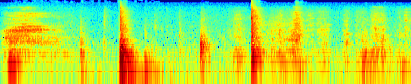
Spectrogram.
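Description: A heavy breath out, then about four sharp knocks and clacks of wood and a tool being handled and set down while cupboard doors are fitted. The loudest knock comes about a second in.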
